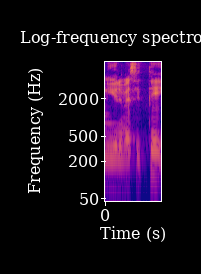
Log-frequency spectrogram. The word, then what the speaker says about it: université: You can see that the E in université is pronounced because that E has an accent.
